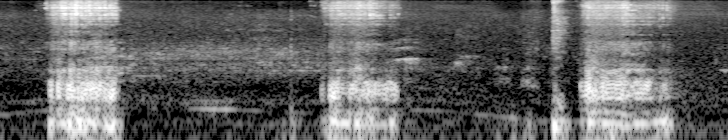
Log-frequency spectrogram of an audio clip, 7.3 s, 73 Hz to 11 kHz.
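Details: Sleeping Lagotto puppy after extensive play with siblings: three soft, rumbling snores in a quiet room, about 23 breaths a minute; ordinary snoring.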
